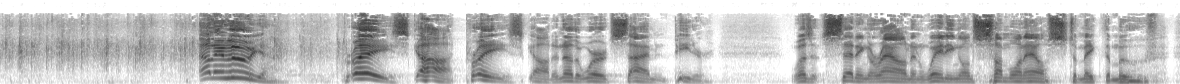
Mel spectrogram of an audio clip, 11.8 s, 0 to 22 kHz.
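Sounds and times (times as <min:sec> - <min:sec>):
crowd clapping in praise: 0:00.0 - 0:04.1
speech: 0:02.0 - 0:02.8, 0:03.4 - 0:07.2, 0:07.9 - 0:11.7.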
